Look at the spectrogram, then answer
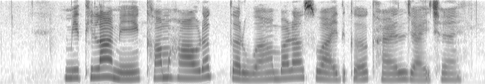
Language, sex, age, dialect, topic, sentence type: Maithili, female, 41-45, Bajjika, agriculture, statement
